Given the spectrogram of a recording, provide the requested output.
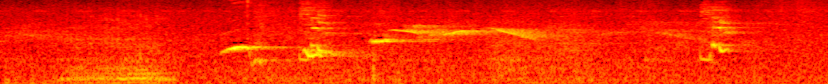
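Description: Eared pitta giving a few clear whistled notes, some sliding up and others drawn out and falling, over a faint low murmur at the start.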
